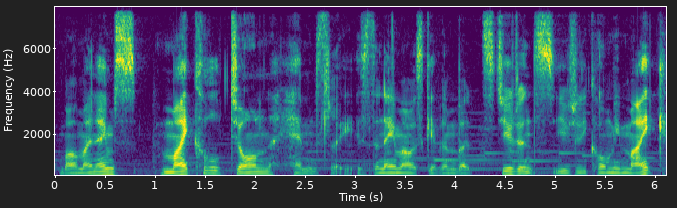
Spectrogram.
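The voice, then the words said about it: British English accent. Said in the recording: “I will keep my British accent... normal British accent”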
